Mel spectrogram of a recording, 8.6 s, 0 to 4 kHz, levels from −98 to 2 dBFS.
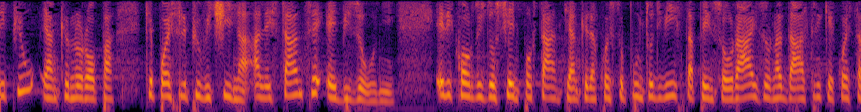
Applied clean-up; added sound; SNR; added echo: none; none; none; none.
